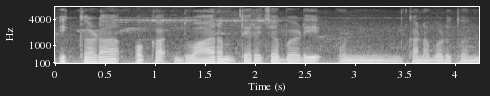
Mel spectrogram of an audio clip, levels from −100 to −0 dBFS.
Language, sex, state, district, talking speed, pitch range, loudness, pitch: Telugu, male, Telangana, Hyderabad, 100 wpm, 105-125 Hz, -15 LUFS, 115 Hz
